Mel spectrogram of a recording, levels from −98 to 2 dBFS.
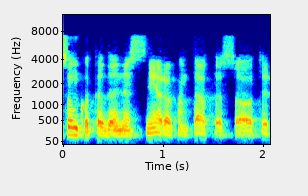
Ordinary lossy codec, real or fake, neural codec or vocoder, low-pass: MP3, 48 kbps; fake; codec, 16 kHz, 8 kbps, FreqCodec, smaller model; 7.2 kHz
